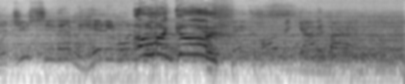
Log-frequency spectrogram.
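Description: Excited voices from a NASCAR race on television, loudest about a second and a half in, with a low steady race-car engine drone underneath near the end.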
